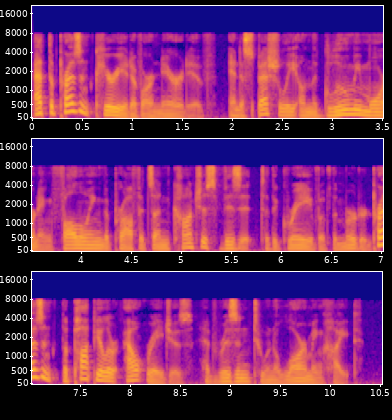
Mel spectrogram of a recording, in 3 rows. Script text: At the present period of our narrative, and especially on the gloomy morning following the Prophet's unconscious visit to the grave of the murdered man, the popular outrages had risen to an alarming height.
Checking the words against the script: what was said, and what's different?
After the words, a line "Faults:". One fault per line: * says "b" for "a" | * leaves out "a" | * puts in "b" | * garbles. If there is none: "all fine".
At the present period of our narrative, and especially on the gloomy morning following the Prophet's unconscious visit to the grave of the murdered present, the popular outrages had risen to an alarming height.
Faults:
* says "present" for "man"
